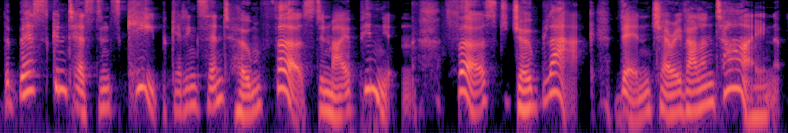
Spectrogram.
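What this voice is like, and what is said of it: Put-on British accent. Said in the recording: “you're the reading in a British accent”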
